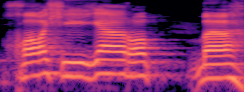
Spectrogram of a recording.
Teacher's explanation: خا کو بھی پر ادا کریں گے اور رب کی را کو بھی، اور آخر میں ہا کو خوب ظاہر کریں گے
